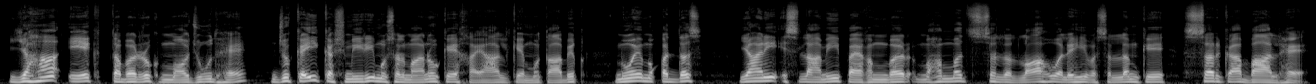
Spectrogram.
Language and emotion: Urdu, neutral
